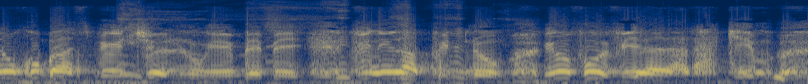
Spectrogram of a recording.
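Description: Speech only: a voice talking without pause, with no other sound standing out.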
